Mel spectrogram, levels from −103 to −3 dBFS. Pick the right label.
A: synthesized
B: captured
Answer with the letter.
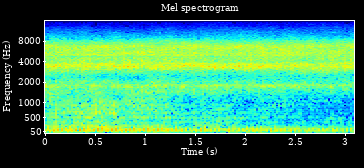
A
